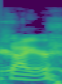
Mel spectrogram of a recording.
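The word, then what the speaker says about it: Shirer: Say her name for me, please. – Priscilla Shire. – Shire. – Yeah, you're good.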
